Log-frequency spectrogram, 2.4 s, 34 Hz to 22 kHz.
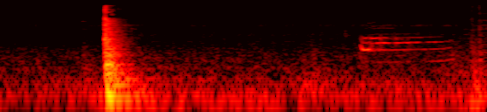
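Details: Rescued male cat, thought to be born in spring 2019, at home in Shiga, Japan, at dinner time; a sharp knock is followed by one short, faint, tonal meow, while a woman asks whether it will eat.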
